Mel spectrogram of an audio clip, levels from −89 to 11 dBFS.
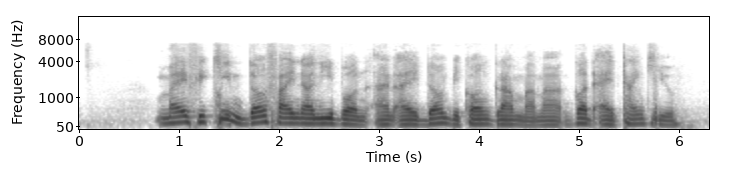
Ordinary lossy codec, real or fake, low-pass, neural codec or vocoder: none; fake; 7.2 kHz; codec, 16 kHz, 1.1 kbps, Voila-Tokenizer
